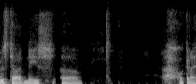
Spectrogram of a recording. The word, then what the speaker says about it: Neiss: Neiss?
